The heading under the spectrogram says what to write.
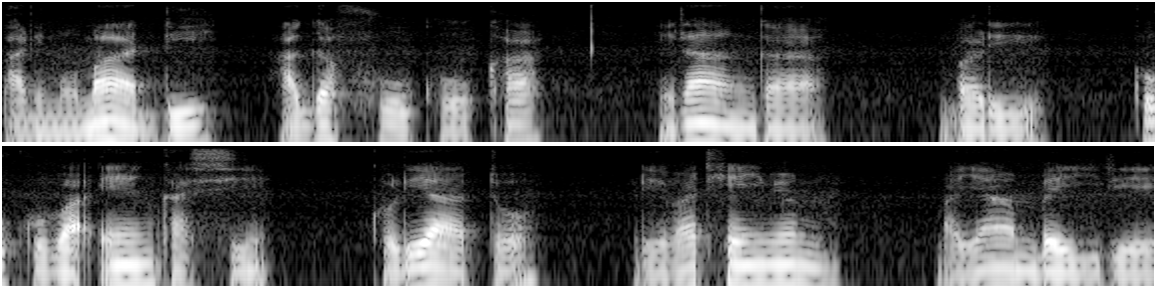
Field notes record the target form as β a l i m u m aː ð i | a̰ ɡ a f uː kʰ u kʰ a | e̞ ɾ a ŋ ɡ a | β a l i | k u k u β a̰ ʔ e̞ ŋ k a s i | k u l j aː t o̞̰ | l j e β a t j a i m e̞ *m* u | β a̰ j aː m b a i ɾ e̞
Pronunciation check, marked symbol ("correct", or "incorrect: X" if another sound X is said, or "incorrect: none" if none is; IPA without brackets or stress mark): correct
